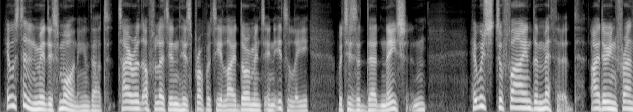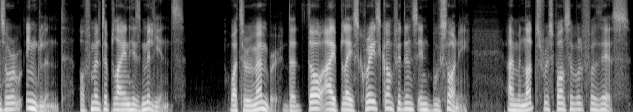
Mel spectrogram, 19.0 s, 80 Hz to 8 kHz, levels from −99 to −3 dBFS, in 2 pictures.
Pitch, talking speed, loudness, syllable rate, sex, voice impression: 150 Hz, 165 wpm, -17 LUFS, 5.0 syllables/s, male, very masculine, adult-like, slightly middle-aged, slightly thick, tensed, slightly weak, very bright, very hard, slightly clear, fluent, slightly raspy, slightly cool, very intellectual, refreshing, very sincere, slightly calm, slightly mature, friendly, reassuring, very unique, elegant, slightly wild, slightly sweet, lively, kind, slightly intense, slightly sharp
